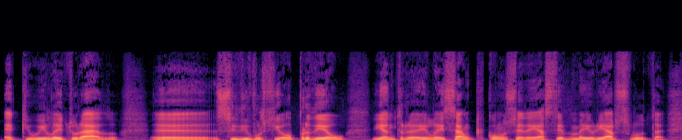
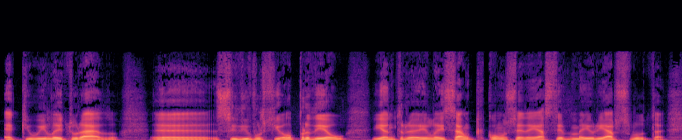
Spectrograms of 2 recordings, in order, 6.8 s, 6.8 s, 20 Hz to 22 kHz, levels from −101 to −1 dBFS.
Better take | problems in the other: neither | none

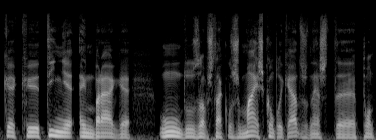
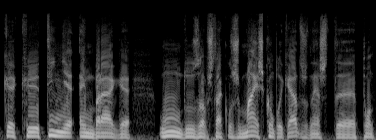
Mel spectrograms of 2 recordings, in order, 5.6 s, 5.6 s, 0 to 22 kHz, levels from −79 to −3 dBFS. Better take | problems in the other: first | distortion; slight; 9% of the sound clipped

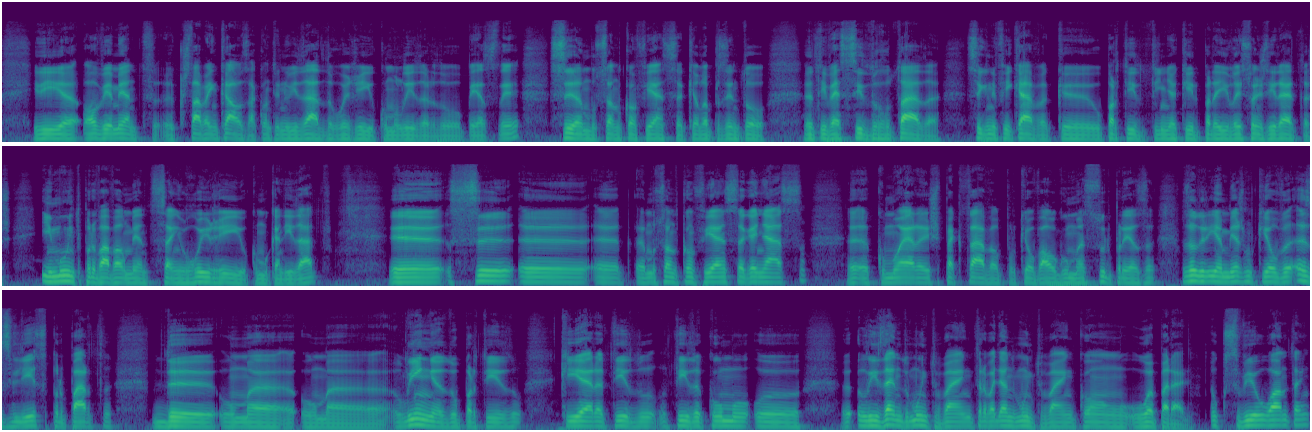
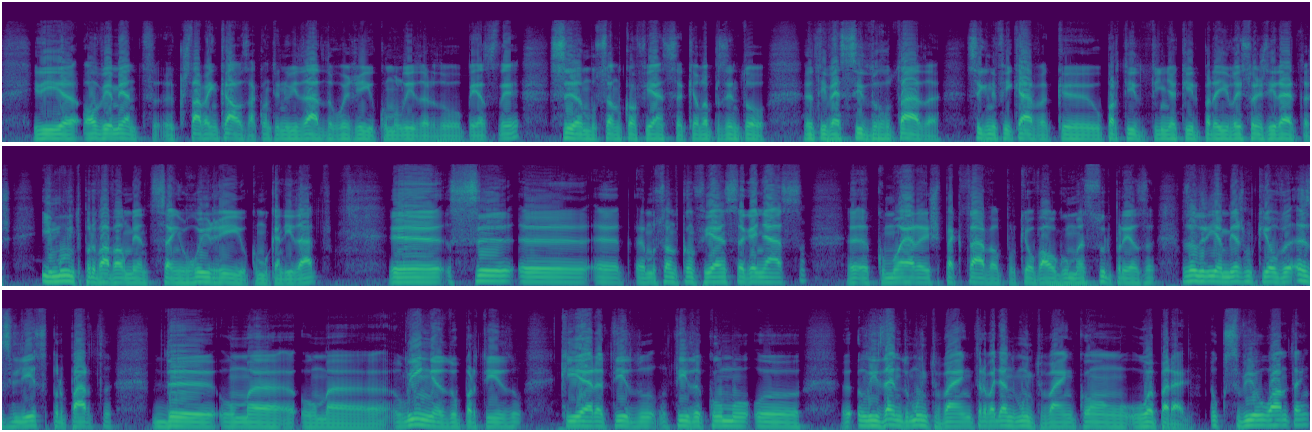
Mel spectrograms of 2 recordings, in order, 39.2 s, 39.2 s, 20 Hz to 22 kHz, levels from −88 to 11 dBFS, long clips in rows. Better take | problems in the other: first | distortion; slight; 4% of the sound clipped

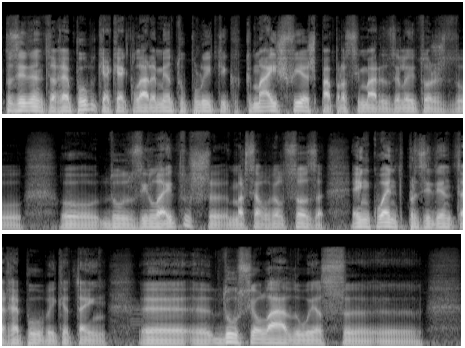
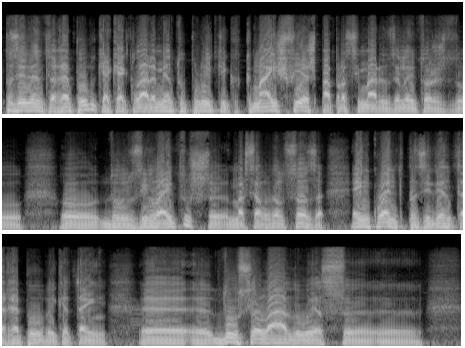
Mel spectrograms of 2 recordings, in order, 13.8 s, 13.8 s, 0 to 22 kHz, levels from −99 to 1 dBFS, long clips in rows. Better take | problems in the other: first | distortion; heavy; 15% of the sound clipped

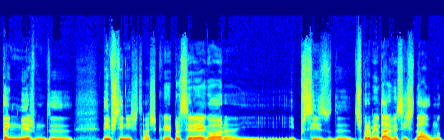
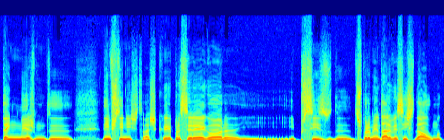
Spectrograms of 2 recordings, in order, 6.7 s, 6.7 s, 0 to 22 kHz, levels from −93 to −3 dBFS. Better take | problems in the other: first | distortion; slight; 10 dB below the speech

